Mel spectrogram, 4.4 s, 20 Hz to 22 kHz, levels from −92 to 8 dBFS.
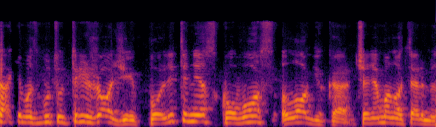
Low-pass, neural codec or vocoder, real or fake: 10.8 kHz; none; real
